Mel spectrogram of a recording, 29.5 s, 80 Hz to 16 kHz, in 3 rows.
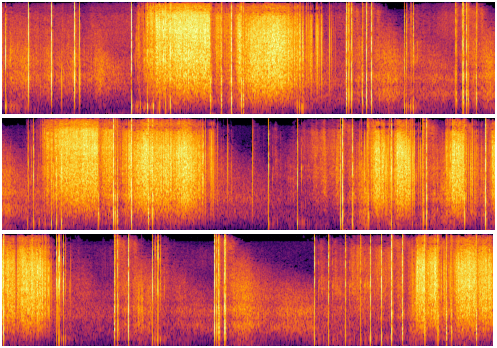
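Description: A 138-shot 20/25 mm firework battery (Piromax PXC209 'Kalashnikov' cake) firing: sharp shots in quick runs, between stretches of dense crackling from the bursting effects that last a few seconds each.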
